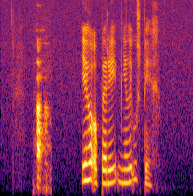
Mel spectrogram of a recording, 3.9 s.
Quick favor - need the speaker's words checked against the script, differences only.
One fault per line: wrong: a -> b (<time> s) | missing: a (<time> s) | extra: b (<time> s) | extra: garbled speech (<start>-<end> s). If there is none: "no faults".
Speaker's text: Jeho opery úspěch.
extra: měly (2.3 s)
